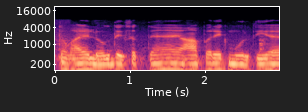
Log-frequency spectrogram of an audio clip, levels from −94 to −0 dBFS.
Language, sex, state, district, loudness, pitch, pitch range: Hindi, male, Bihar, West Champaran, -18 LUFS, 105 Hz, 100-110 Hz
